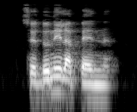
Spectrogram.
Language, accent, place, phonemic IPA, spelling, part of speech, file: French, France, Lyon, /sə dɔ.ne la pɛn/, se donner la peine, verb, LL-Q150 (fra)-se donner la peine.wav
- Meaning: to go to the trouble of, to take the trouble to, to bother to, to take the time to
